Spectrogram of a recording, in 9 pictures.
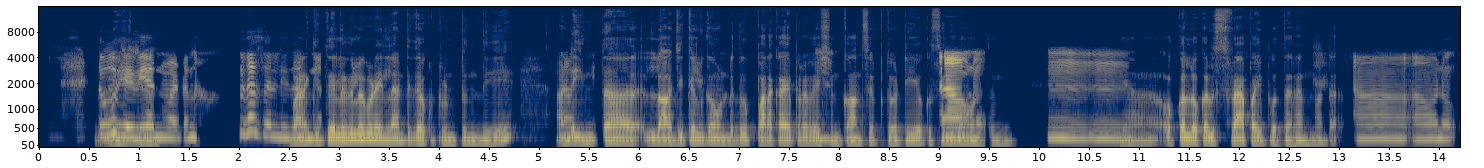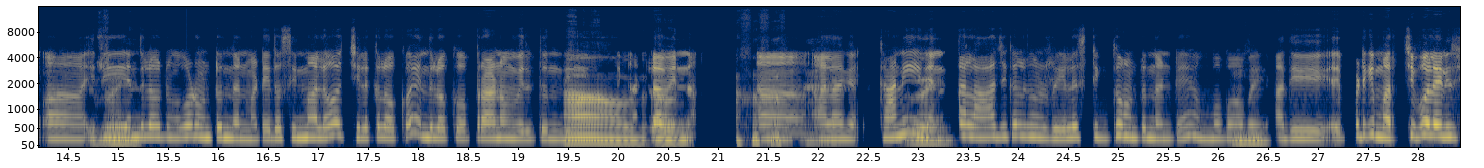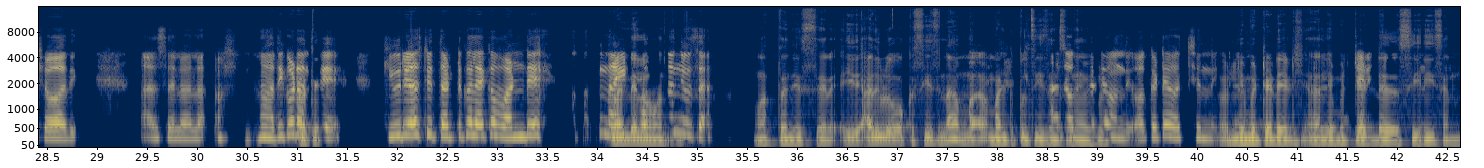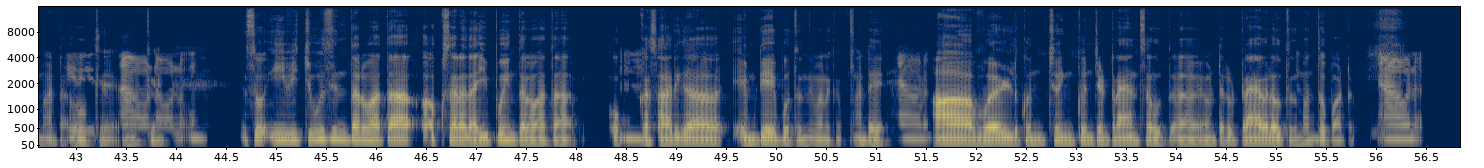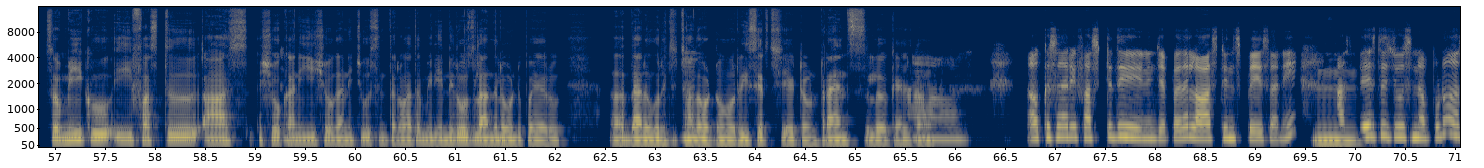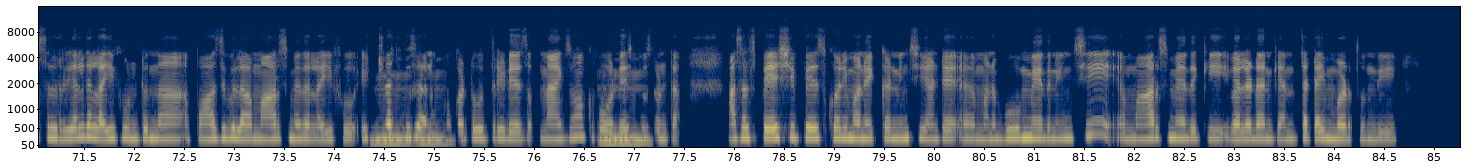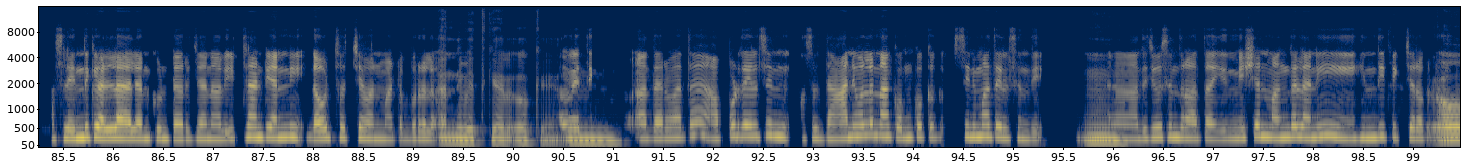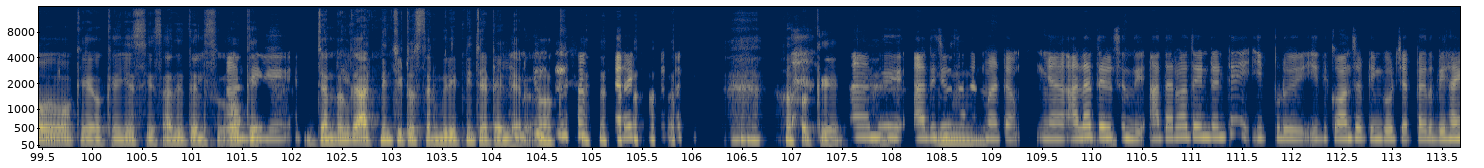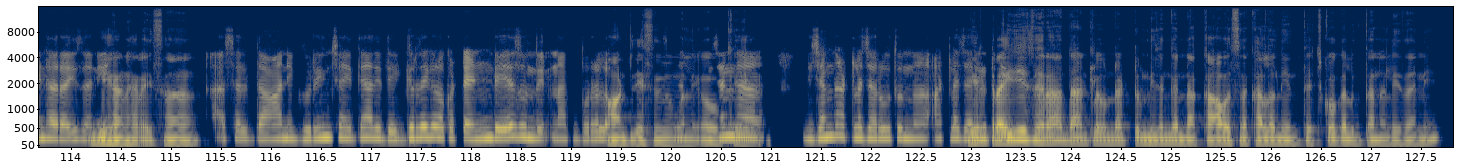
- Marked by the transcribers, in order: in English: "టూ హెవీ"; laugh; in English: "లాజికల్‌గా"; in English: "కాన్సెప్ట్‌తోటి"; in English: "స్వాప్"; in English: "రైట్"; chuckle; in English: "రైట్"; in English: "లాజికల్‌గా, రియలిస్టిక్‌గా"; in English: "షో"; in English: "క్యూరియాసిటీ"; in English: "వన్ డే నైట్"; laugh; other background noise; unintelligible speech; in English: "మల్టిపుల్ సీజన్స్"; in English: "లిమిటెడ్ ఎడిషన్"; in English: "లిమిటెడ్"; in English: "లిమిటెడ్ సీరీస్"; in English: "సీరీస్"; in English: "సో"; other noise; in English: "ఎంప్టీ"; tsk; in English: "వర్ల్డ్"; in English: "ట్రాన్స్"; in English: "ట్రావెల్"; sniff; in English: "సో"; in English: "ఫస్ట్"; in English: "షో"; in English: "షో"; in English: "రిసర్చ్"; in English: "స్పేస్‌ది"; in English: "రియల్‌గా లైఫ్"; in English: "మార్స్"; in English: "టూ, త్రీ డేస్. మాక్సిమం"; in English: "ఫోర్ డేస్"; in English: "స్పేస్‌షిప్"; in English: "మార్స్"; in English: "టైమ్"; in English: "డౌట్స్"; in English: "పిక్చర్"; in English: "యస్. యస్"; in English: "జనరల్‌గా"; laugh; in English: "కరెక్ట్"; laugh; in English: "కాన్సెప్ట్"; in English: "బిహైండ్ హర్ ఐస్"; in English: "టెన్ డేస్"; in English: "హాంట్"; in English: "ట్రై"
- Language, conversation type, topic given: Telugu, podcast, ఇప్పటివరకు మీరు బింగే చేసి చూసిన ధారావాహిక ఏది, ఎందుకు?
